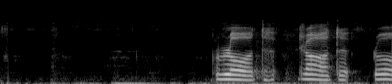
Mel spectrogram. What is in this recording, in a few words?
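"lute", spoken word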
